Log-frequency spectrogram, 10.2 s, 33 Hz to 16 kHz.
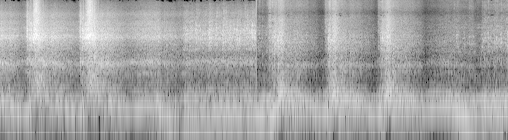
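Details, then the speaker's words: Mercedes E55 V8 after rebuild, no catalytic converter, exhaust cut off, no radiator, nearly 90 degrees: loud, crisp revs blipped about once a second, climbing and falling cleanly with no knocks; healthy engine. "you guys are wondering what I need 55 engine sounds like without the park converter and the old exhaust well there you go"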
